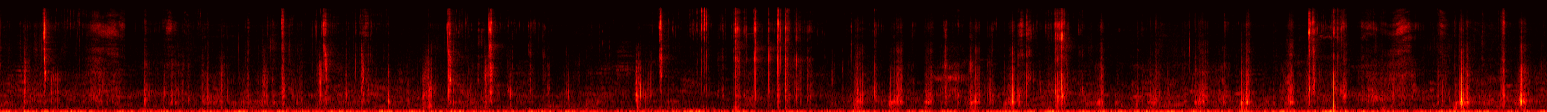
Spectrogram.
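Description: A person chewing mouthfuls of rice and fish curry eaten by hand, with many sharp, irregular wet mouth clicks and crunches.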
